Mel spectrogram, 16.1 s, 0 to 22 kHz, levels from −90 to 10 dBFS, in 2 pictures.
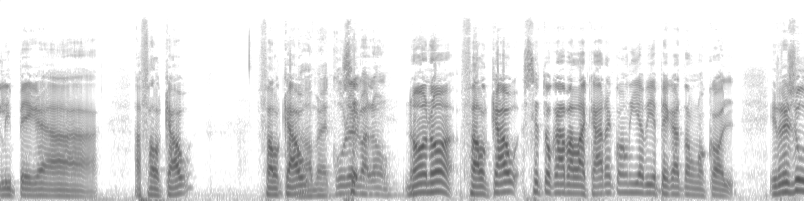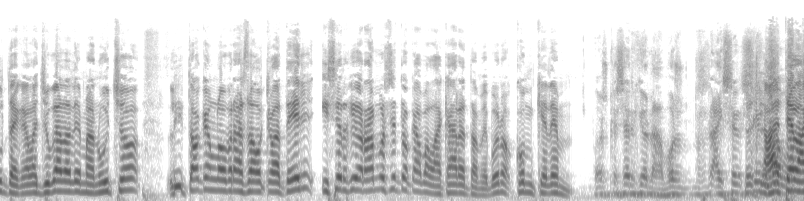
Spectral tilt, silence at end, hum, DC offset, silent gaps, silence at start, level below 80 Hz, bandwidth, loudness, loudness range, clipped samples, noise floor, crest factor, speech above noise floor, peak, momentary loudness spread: -4.5 dB/octave; 0 s; none; under 0.1%; none; 0 s; -62 dBFS; 15 kHz; -33 LUFS; 5 LU; under 0.1%; -66 dBFS; 16 dB; 33 dB; -16 dBFS; 13 LU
